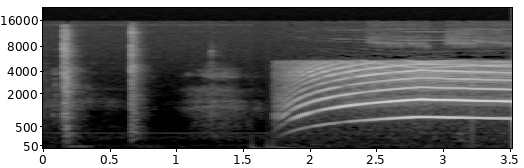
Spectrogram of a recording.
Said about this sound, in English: We got breaking news. We need like a more of a siren that's like a siren for like an alert that's like a police siren. But that's breaking news.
